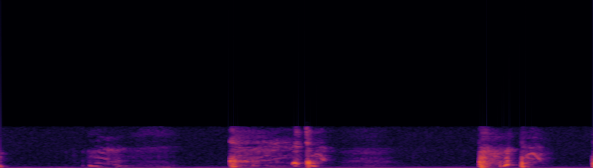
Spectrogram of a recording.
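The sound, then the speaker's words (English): Several harsh coughs in separate bursts, a double cough around the middle and another pair near the end, with breathy rasping between them, moderately loud. “I'm going to get you a little cough.”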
